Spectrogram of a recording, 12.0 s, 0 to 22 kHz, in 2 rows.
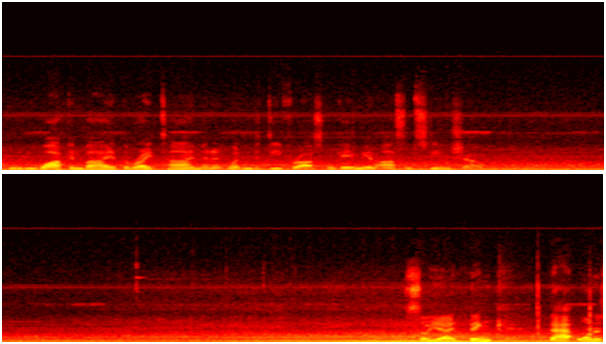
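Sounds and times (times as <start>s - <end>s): heat pump compressor and fan hum: 0.0s - 12.0s.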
